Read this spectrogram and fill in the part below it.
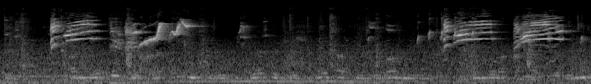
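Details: Himalayan goldfinch (Carduelis caniceps) singing: bursts of bright, twittering, buzzy notes with fast frequency sweeps, in two phrases separated by a quieter pause, with a low background hum.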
